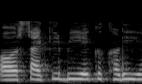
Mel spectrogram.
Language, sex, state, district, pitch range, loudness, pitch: Hindi, female, Bihar, Sitamarhi, 225-250 Hz, -26 LUFS, 240 Hz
